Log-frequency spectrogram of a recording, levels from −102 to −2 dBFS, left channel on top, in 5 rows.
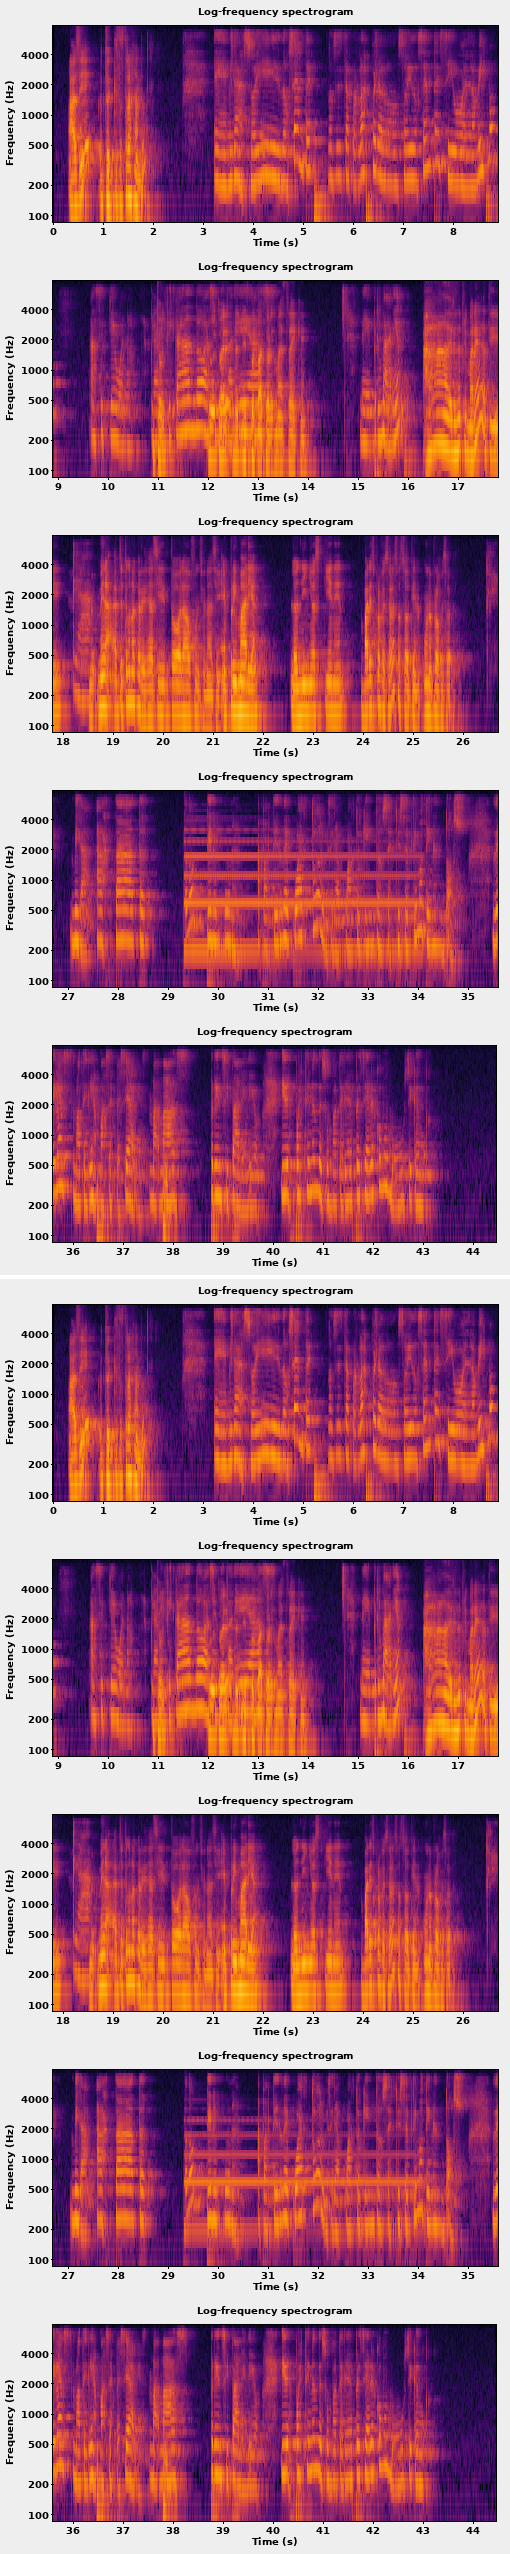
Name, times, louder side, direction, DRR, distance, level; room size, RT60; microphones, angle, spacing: voice 1, 0.3-1.9 11.0-11.1 12.0-14.0 16.3-18.0 18.5-21.9 22.5-23.6 24.0-25.8 37.8-37.9, left 1 dB, 15° left, 9 dB, 1.3 m, -27 dB
voice 2, 2.6-5.2 5.5-8.8 9.6-10.5 10.8-13.1 14.7-15.9 18.2-18.6 26.5-26.7 27.0-28.5 29.3-30.4 30.9-38.3 38.7-43.1, right 1 dB, 20° right, 5 dB, 3.1 m, -33 dB
sound 1, 29.3-34.1, left 2 dB, 70° left, 3.2 m, -38 dB
27.0 x 17.0 x 8.7 m, 0.74 s
head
